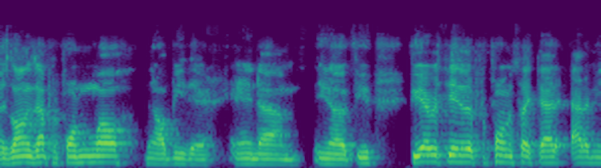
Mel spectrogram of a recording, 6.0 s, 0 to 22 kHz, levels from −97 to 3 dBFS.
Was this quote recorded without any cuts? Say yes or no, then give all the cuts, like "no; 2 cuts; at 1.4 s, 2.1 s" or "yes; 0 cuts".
yes; 0 cuts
